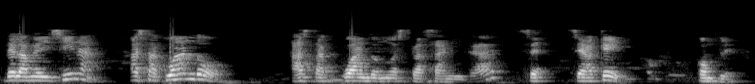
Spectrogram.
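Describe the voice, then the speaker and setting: A man's voice: a little high, animated, slow pace, muffled recording. A man giving a religious teaching, who keeps asking his listeners questions and then answers them himself.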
